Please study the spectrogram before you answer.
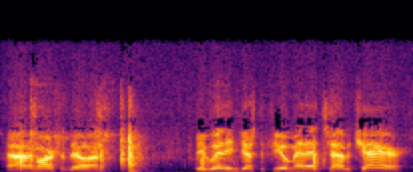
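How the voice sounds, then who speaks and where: An actor playing a gossipy, eager-to-please small-town barber in a 1950s radio western. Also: male voice, high-pitched, brisk, background noise, lightly acted. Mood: chatty. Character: chatty fussy small-town male barber. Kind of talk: 1950s radio drama acting.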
